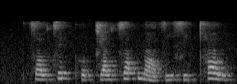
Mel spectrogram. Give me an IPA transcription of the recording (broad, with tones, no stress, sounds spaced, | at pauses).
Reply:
t͡s a˧ w t͡s e˦ ʔ pʰ o˨ t̚ ɕ a˧ w t͡s a˦ p̚ n̪ a˨˩ t͡s i˧ s i˨ p̚ t̪ʰ a˥˧ w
